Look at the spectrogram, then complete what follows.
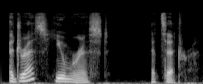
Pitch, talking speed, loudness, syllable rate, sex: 135 Hz, 90 wpm, -18 LUFS, 4.1 syllables/s, female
